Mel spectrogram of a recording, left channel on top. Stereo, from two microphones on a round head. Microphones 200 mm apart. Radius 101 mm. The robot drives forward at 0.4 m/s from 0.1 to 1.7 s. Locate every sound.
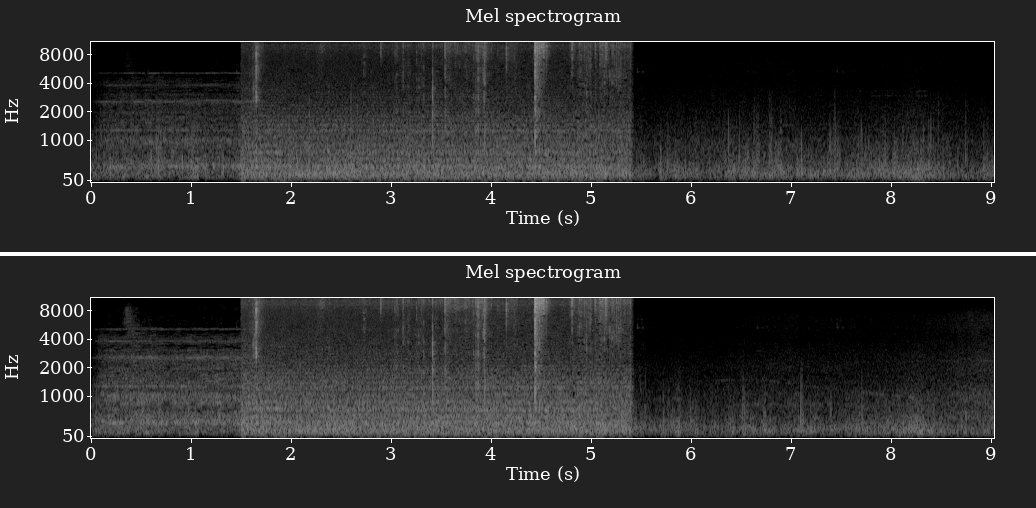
1.5 s a crack: 20° right (ahead or behind)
